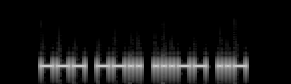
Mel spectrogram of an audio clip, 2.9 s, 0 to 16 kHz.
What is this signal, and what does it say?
Morse code, heard as a keyed tone, about 30 wpm, 700 Hz. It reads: OZ3U
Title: DXCC-100 Call Signs - 4 Characters - 30wpm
